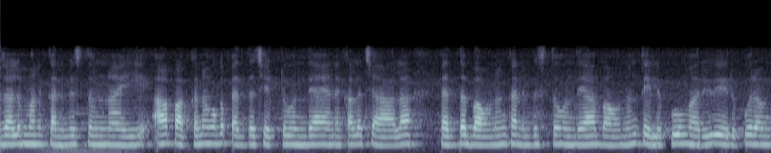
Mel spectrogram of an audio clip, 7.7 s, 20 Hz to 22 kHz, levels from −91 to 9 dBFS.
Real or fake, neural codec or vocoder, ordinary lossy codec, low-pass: fake; vocoder, 22.05 kHz, 80 mel bands, WaveNeXt; Opus, 64 kbps; 7.2 kHz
